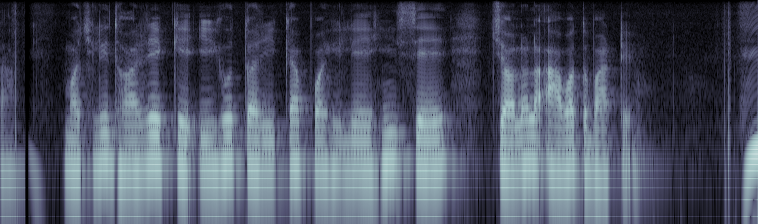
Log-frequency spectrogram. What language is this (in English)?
Bhojpuri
